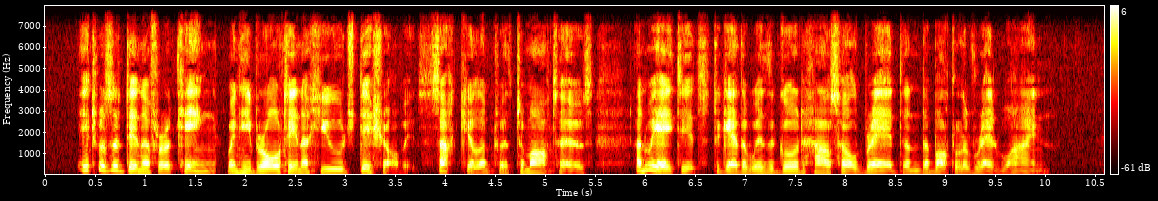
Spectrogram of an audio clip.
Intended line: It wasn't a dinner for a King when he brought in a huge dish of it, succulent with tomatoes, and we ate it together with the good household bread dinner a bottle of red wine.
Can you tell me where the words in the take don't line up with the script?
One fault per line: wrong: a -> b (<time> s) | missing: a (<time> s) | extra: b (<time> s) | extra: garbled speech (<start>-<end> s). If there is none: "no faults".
wrong: wasn't -> was (0.5 s)
wrong: dinner -> and (8.6 s)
